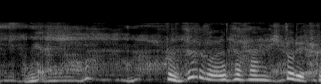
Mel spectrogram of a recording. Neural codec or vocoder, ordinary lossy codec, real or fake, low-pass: autoencoder, 22.05 kHz, a latent of 192 numbers a frame, VITS, trained on one speaker; none; fake; 7.2 kHz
